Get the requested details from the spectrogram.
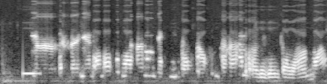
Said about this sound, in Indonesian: Uh, volume volume suara bisa dikecilkan? Volume suara kami, suara televisi atau radio bisa dikecilkan? Biar suara Anda bisa lebih jelas kami tangkap di sini.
